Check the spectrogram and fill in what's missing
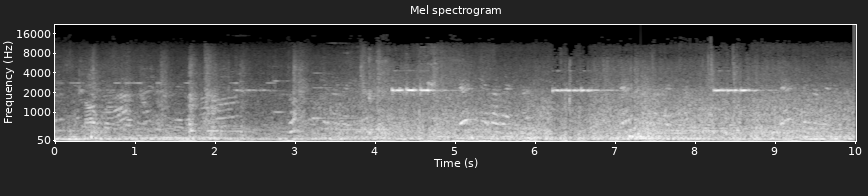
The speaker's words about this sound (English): That beeping and repeating sound, that's a cement truck making a turn. In case you're wondering.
